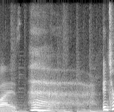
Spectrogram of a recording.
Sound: sighs

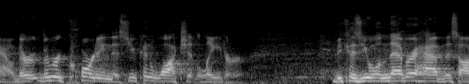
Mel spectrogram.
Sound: audience laughing

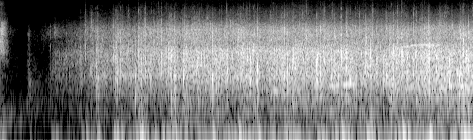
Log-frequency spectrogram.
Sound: audience applauding

